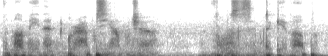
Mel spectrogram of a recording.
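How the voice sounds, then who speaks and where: Whispering man narrating softly for ASMR. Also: moderate pace. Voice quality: breathy unvoiced whisper. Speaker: host of an ASMR trivia channel.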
